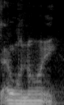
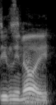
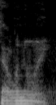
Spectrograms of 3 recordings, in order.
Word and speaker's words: Illinois: the state wrong it's illinois i said illinois i pronounce it correctly no it's the s is silent it's illinois if the ass is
